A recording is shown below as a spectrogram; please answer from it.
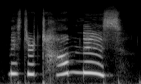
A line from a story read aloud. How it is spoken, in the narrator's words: cried Lucy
